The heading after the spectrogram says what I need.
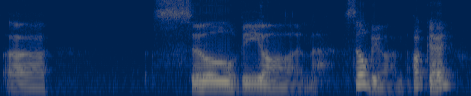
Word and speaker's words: Sylveon: in case you didn't know here's how you pronounce uh silvon Sylveon okay Sylveon got it all right oh stream froze for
